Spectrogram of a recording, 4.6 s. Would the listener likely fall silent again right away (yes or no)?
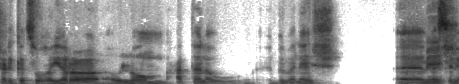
yes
